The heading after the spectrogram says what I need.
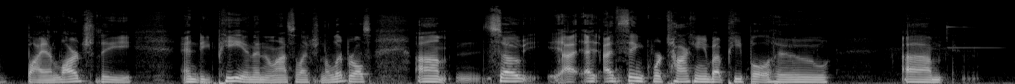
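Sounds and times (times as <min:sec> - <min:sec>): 
speech: 0:00.3 - 0:08.4, 0:09.0 - 0:09.8
single loud brief bell ring with ringing tail in a quiet room: 0:09.2 - 0:10.1.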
